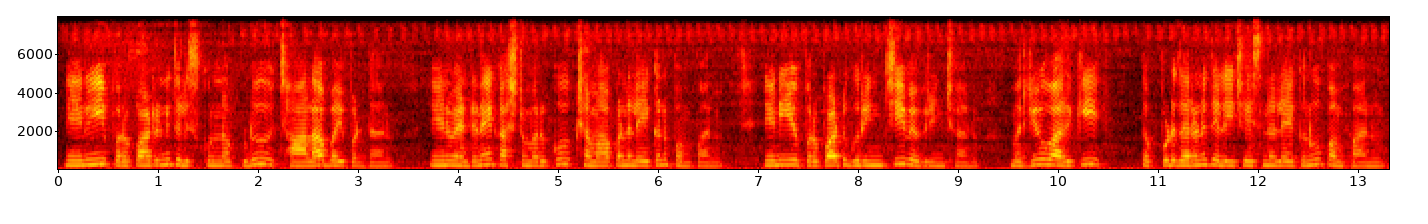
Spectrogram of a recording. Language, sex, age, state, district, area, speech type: Telugu, male, 45-60, Andhra Pradesh, West Godavari, rural, spontaneous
